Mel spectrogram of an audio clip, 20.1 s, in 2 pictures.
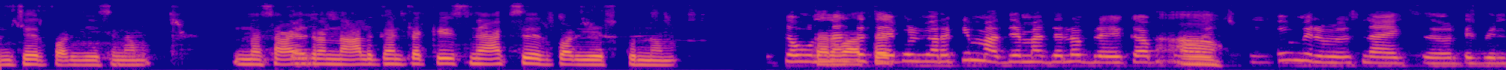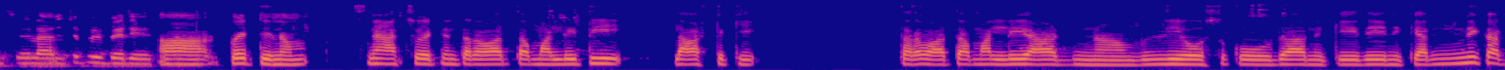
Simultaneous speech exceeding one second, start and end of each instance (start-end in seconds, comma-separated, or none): none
